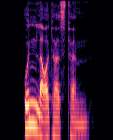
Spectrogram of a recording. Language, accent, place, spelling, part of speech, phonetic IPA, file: German, Germany, Berlin, unlauterstem, adjective, [ˈʊnˌlaʊ̯tɐstəm], De-unlauterstem.ogg
- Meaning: strong dative masculine/neuter singular superlative degree of unlauter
